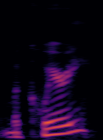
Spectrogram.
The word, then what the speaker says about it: McQuarrie: It was a series by Lee Child and is directed by Christopher McQuarrie.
